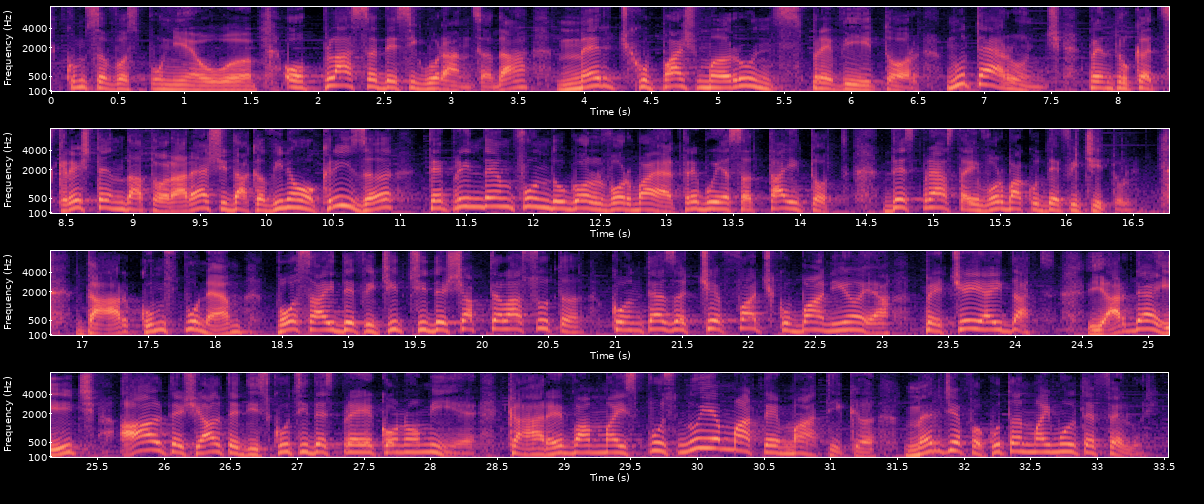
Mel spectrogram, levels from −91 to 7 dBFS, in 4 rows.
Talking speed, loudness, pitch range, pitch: 155 wpm, -22 LUFS, 170-225 Hz, 200 Hz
